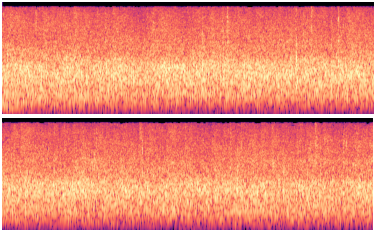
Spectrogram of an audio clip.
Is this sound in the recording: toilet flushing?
no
